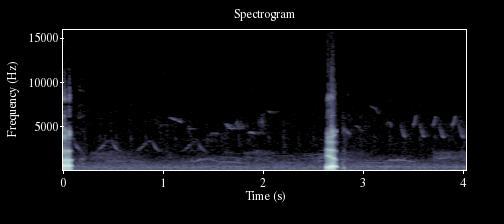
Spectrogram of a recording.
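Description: Faint, scattered bird chirps in the background, short rising and falling calls, with a man saying a brief "yep" partway through.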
